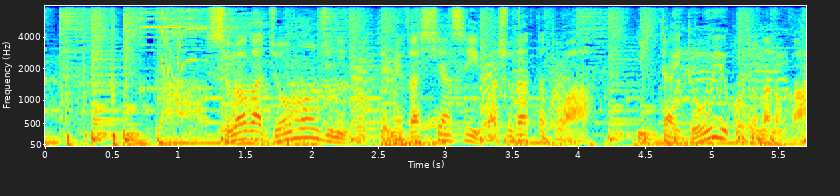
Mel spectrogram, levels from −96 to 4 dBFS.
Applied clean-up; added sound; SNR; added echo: none; Computer keyboard; 10 dB; none.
